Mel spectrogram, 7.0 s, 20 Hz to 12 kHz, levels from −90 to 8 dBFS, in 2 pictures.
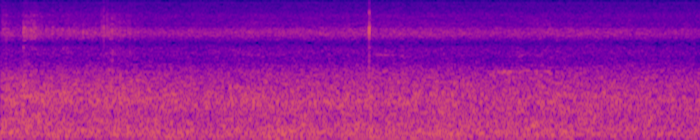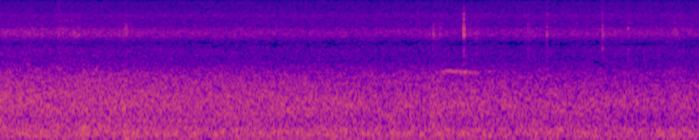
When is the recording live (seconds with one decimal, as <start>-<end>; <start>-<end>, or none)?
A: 2.9-3.6

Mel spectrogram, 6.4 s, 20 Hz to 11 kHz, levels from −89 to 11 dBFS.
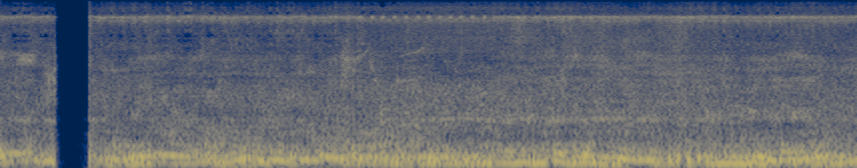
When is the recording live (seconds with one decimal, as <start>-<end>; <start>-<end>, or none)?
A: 2.7-3.7

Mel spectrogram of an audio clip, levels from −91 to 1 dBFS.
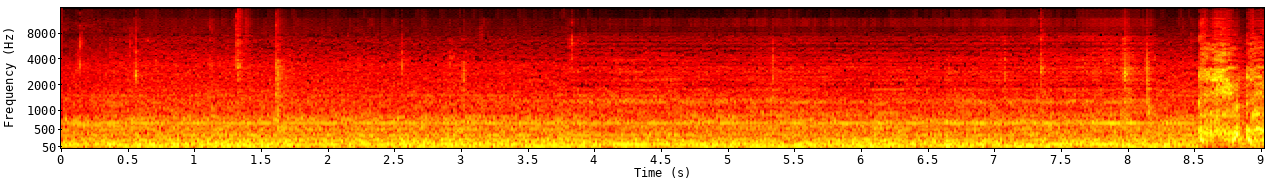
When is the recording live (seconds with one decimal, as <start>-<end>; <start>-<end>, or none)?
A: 0.0-3.8; 8.2-9.0

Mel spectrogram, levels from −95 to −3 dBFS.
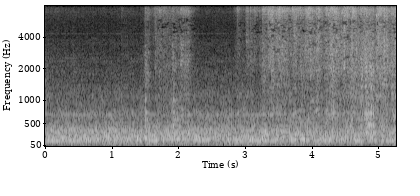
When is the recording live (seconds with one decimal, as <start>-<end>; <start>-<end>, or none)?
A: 0.0-5.3

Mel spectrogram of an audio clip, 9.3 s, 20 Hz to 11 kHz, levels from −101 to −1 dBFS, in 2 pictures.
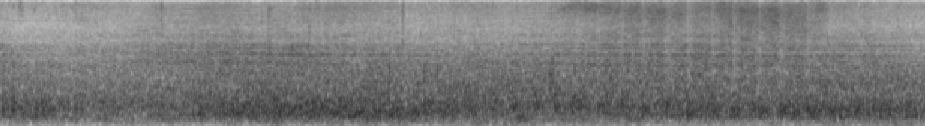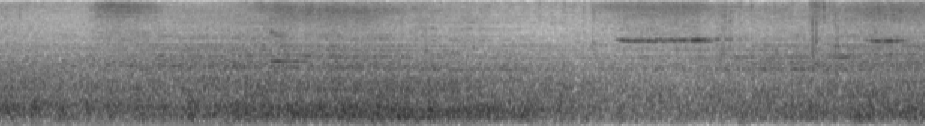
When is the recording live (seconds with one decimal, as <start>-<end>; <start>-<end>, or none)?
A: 0.0-9.3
